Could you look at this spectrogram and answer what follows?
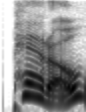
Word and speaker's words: perro: Perro, phát âm là PEH-rroh với chữ R cuộn tròn, có nghĩa là chó khi là giống đực.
